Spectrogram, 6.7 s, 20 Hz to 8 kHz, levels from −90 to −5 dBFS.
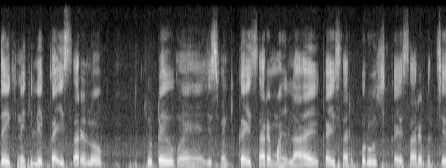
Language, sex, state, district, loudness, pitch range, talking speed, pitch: Hindi, male, Gujarat, Valsad, -18 LUFS, 125-135 Hz, 170 wpm, 130 Hz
